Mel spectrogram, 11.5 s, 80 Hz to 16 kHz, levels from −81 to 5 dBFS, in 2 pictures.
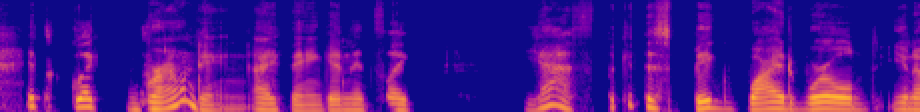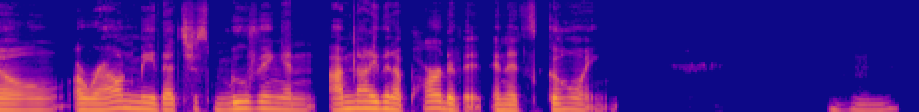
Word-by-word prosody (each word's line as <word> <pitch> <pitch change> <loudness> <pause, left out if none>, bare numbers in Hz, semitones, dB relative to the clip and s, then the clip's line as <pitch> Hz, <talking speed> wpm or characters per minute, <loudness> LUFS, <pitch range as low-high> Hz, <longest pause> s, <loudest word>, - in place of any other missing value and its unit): It's, 235 - -2
like, 220 -1 +4 0.2
grounding, 145 - +1
I 155 -1 0
think, 135 -2 -6
and 145 +1 -1
it's 145 +1 -9
like, 150 -3 -2 0.7
"Yes, 205 - -4
look 205 +6 -11
at - - -9
this 200 -4 +2
big, 180 -1 +4
wide 160 -1 +3
world," 165 0 +6
you 165 0 -3
know, 150 -1 -2
"around 160 +5 +1
me 165 -2 +1
that's 150 -1 -2
just 165 - -9
moving, 170 +1 -1
and 150 -1 -7
I'm 155 +3 +2
not 185 0 +3
even 175 -2 +3
a - - -1
part 185 -1 -1
of - - -4
it, - - -7
and 145 -1 -1
it's 140 -1 -4
going." 155 -1 -5 1.3
Mhm. 145 +2 -17
160 Hz, 175 wpm, -23 LUFS, 150-175 Hz, 1.3 s, world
